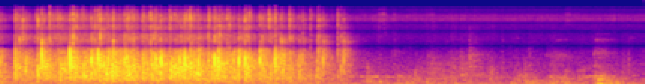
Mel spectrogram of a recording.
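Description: Congregation applauding: a dense patter of hand claps that starts right as the music ends and stops abruptly about halfway through, followed by quiet room noise.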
